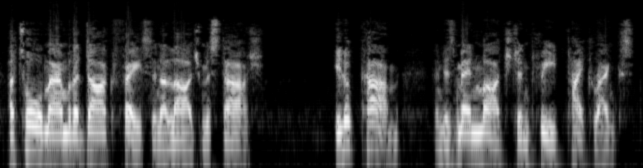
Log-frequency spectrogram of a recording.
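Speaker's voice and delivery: ordinary delivery, nothing marked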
